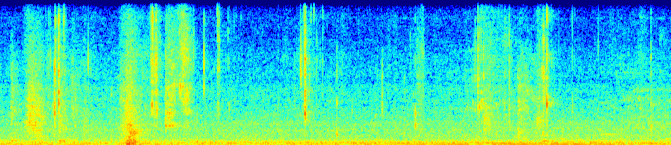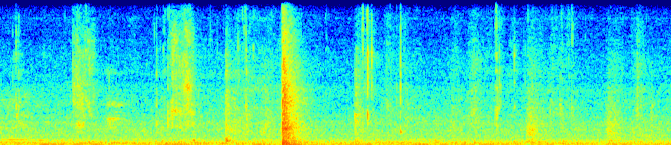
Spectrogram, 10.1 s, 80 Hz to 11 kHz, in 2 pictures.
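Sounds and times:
chewing and lip-smacking: 0.0 - 10.0.

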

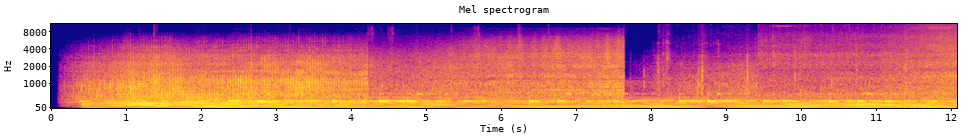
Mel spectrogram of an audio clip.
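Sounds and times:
helicopter rotor drone: 0.2 - 7.7, 8.8 - 12.0
held low music notes: 0.3 - 12.0.

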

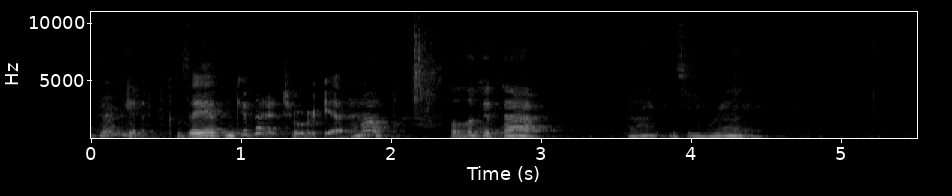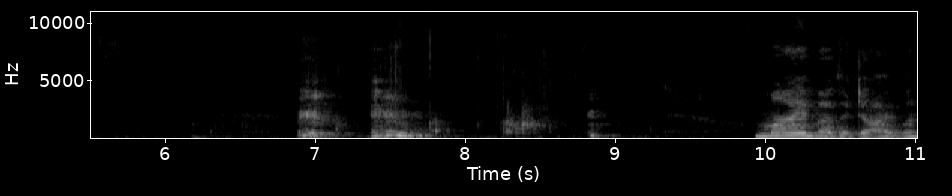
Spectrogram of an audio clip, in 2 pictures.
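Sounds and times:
woman coughing: 6.9 - 8.0.

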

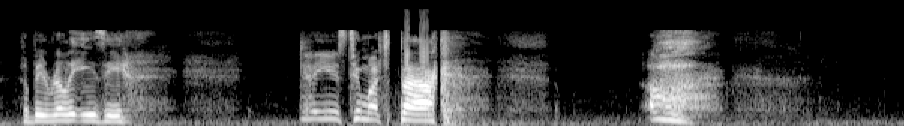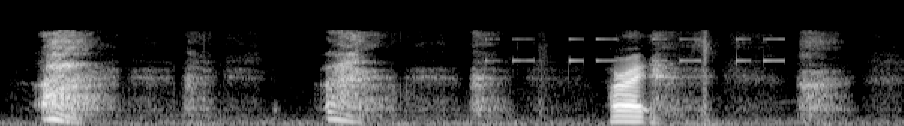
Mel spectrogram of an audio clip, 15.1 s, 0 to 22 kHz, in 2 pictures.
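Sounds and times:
short electronic beeps: 11.6 - 14.1.

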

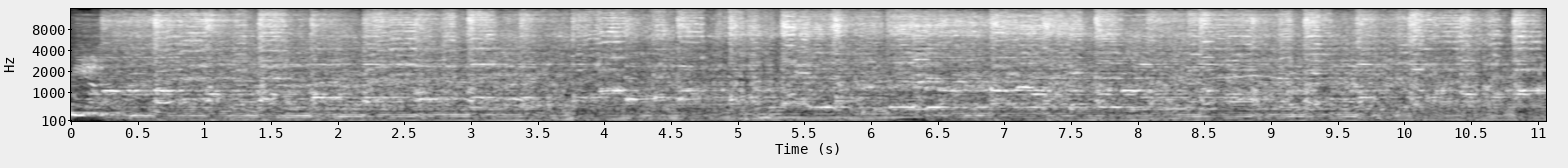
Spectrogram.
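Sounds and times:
loud electronic music: 0.0 - 11.0.

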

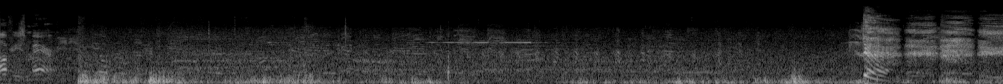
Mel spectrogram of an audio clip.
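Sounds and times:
low street rumble: 0.5 - 10.0.

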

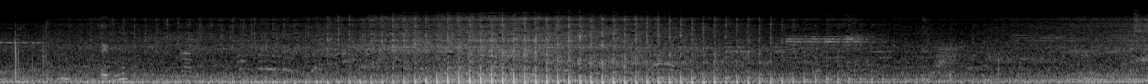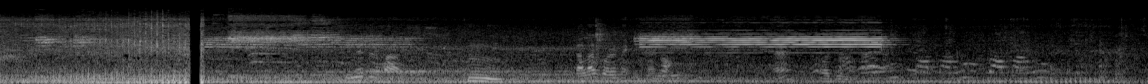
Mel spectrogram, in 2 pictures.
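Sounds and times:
motorcycle engine idling: 0.7 - 10.4.

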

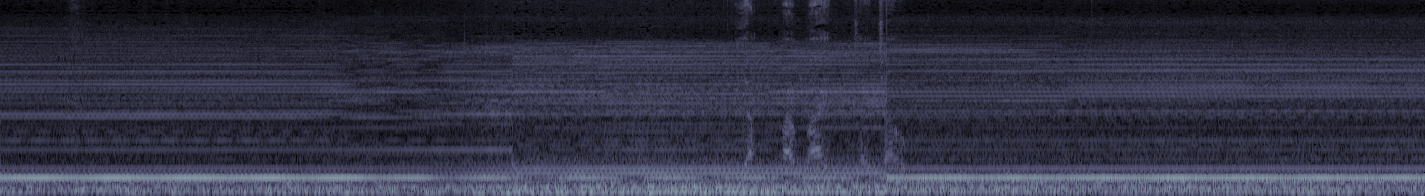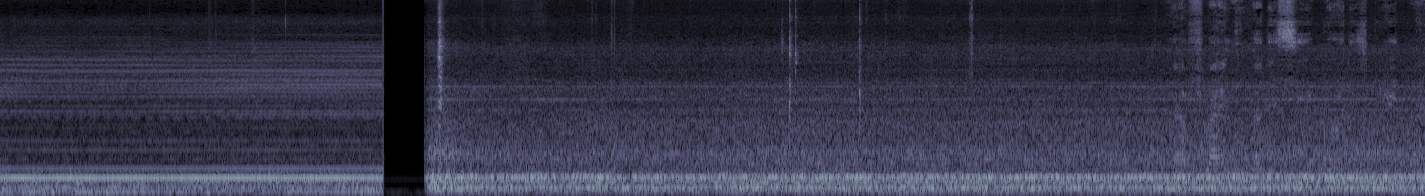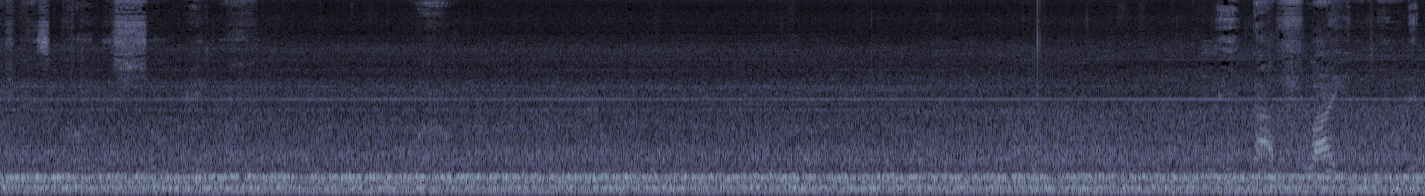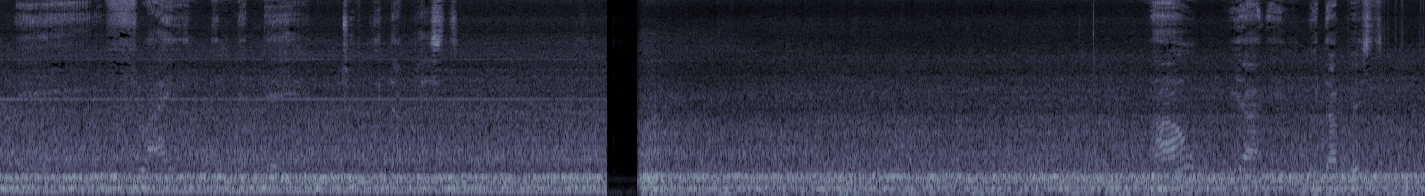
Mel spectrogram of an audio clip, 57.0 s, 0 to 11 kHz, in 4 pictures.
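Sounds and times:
jet engines and airflow rush: 0.0 - 57.0
low cabin hum: 0.0 - 57.0.

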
